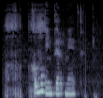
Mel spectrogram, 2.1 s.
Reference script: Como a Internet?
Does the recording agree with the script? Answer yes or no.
yes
